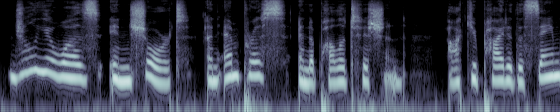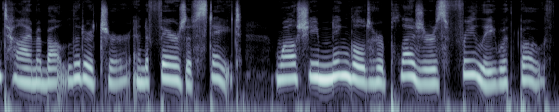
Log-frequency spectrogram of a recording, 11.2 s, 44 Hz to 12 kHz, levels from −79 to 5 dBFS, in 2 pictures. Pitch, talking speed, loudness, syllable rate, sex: 225 Hz, 150 wpm, -18 LUFS, 4.7 syllables/s, female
